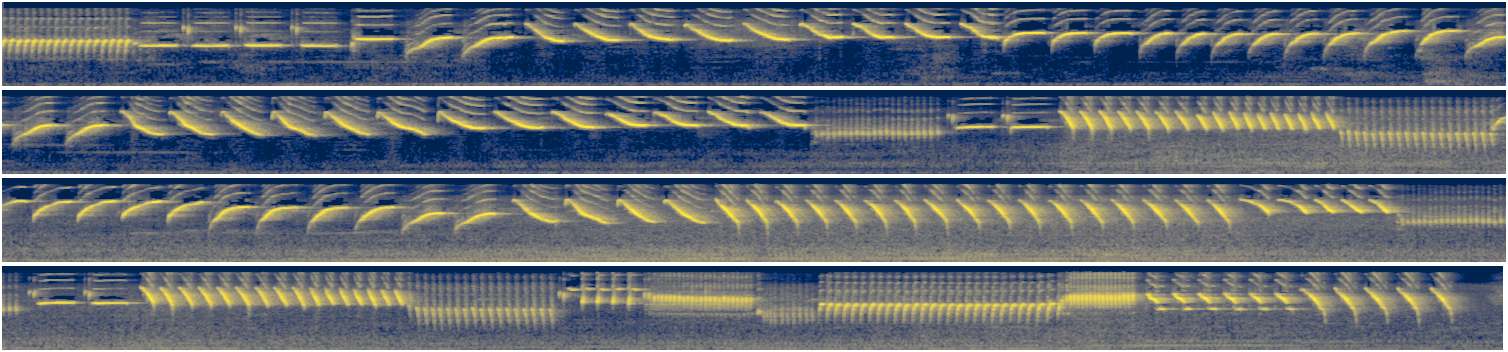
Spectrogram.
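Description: Domestic canary singing a long song: runs of rapidly repeated sweeping notes, some at a moderate pace and some in very fast trills, alternating with short buzzy held notes and brief pauses.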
